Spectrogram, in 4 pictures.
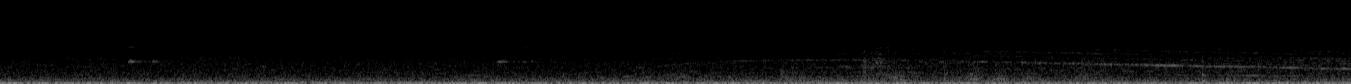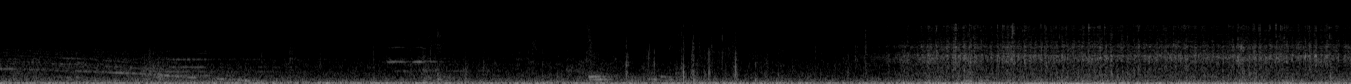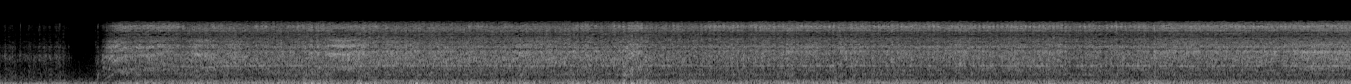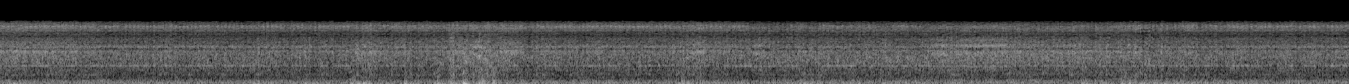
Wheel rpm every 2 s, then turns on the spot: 0, 0, 0, 0, 0, 0, 0, 0, 0, 0, 0, 10, 20, 30, 200, 230, 230, 230, 230, 230, 230, 230, 230, 230, 230, 230, 230.
22-26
